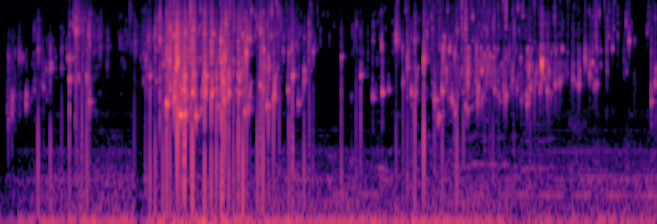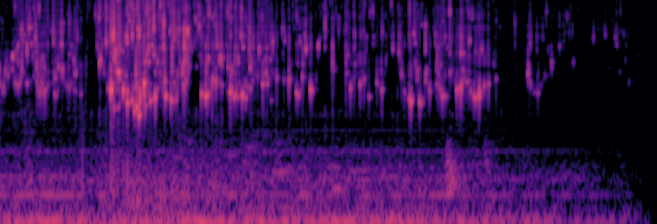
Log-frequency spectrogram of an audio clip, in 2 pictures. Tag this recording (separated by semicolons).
Gotereo; Water; leak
